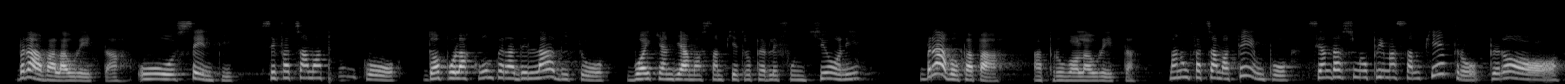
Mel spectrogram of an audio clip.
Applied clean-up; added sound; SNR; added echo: neural mask model DeepFilterNet 3.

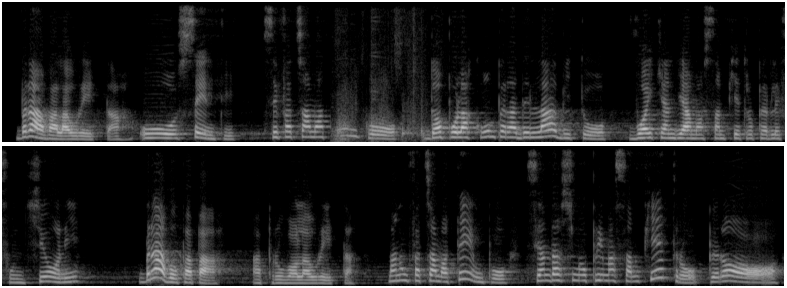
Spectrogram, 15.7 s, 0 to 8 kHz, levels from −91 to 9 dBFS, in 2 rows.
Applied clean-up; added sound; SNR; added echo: neural separator model SepFormer DNS4.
